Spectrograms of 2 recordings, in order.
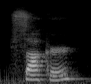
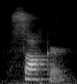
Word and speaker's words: soccer: And soccer has emphasis on the first syllable. Soccer.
